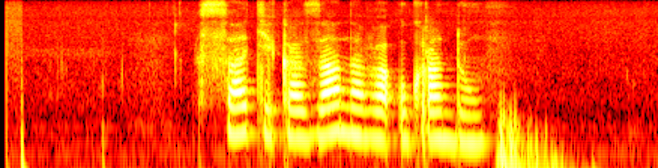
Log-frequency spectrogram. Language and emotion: Russian, neutral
